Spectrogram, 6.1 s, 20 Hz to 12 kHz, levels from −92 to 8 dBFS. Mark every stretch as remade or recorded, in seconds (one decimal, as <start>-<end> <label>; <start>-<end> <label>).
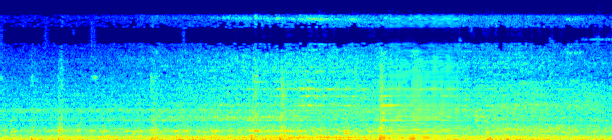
0.0-3.9 recorded; 3.9-4.6 remade; 4.6-6.1 recorded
